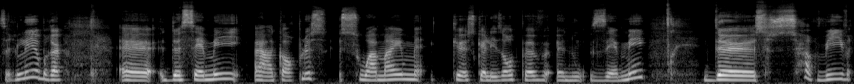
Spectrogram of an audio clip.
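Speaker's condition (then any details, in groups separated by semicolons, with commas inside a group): Stuttering; meditation practice for some years; repeated sounds, prolonged sounds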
